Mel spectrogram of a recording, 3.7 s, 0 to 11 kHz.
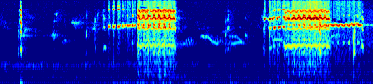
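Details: Common kestrels at the nest during the first feeding of newborn nestlings, Théding, France, 23 May 2022: two loud, buzzy, harmonic whining calls of about half a second each, separated by a pause, with faint ticks between.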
